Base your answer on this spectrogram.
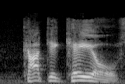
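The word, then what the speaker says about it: katekeo (κατηχέω): It is the Greek word katekeo, spelled K-A-T, long E, C-H-E, long O.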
